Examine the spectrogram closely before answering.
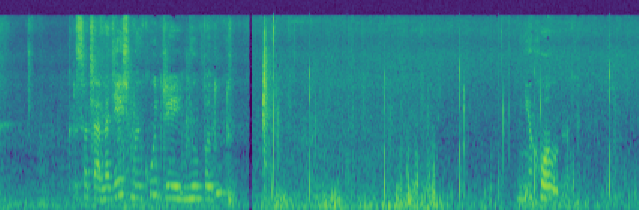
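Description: A young woman speaks close to the microphone with animation.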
